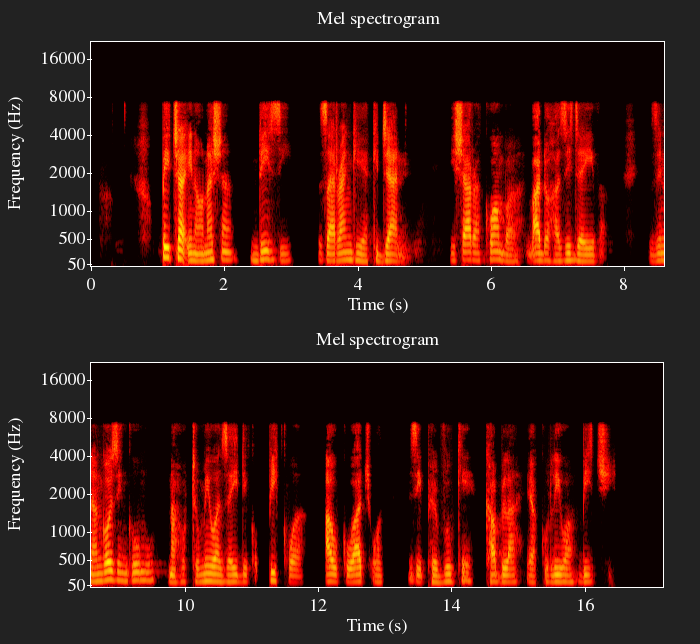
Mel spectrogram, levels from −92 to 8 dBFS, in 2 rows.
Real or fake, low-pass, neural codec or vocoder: fake; 7.2 kHz; codec, 16 kHz, 0.5 kbps, X-Codec, WavLM features, trained on Multilingual LibriSpeech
